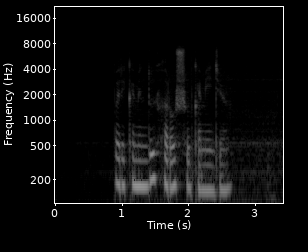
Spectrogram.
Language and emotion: Russian, neutral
